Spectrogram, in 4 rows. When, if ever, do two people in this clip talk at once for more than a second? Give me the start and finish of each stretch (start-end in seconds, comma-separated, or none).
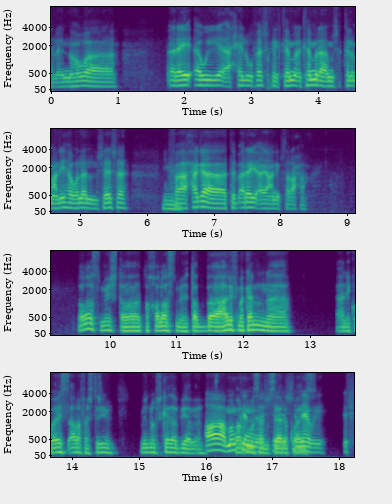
16.4-17.7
